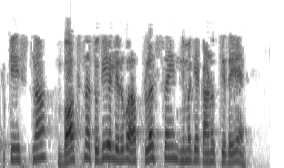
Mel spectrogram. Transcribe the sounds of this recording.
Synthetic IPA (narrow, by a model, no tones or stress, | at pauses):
pkiːsnɐbaːksnɐt̪ud̪ijɐlːiɾuʋɐplɐsːɐjnːimɐɡe̞kaːɳut̪ːid̪ejeː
